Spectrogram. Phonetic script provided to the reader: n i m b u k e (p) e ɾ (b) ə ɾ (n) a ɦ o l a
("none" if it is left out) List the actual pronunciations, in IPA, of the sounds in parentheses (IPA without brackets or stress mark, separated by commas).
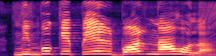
p, b, n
